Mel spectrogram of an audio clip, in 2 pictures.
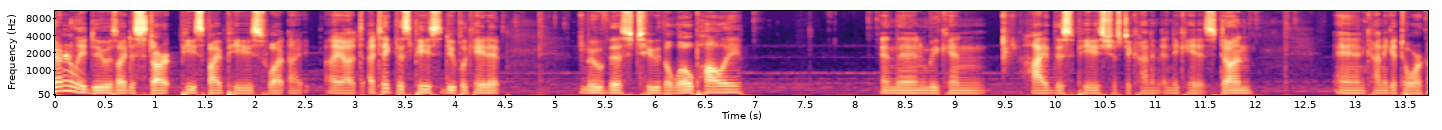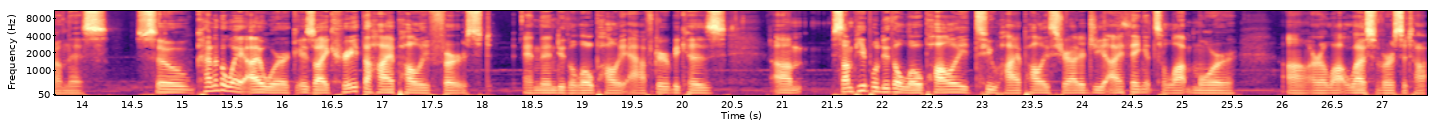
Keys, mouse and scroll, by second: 0.8 middle click, 1.2 middle click, 3.8 shift+d, 5.2 m, 8.1 click, 8.8 click, 9.5 h, 10.5 middle click, 11.9 click, 12.9 middle click, 15.0 middle click, 16.1 middle click.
